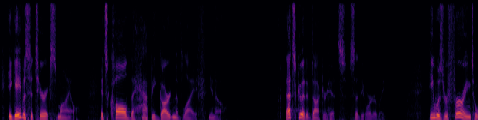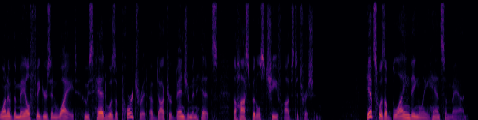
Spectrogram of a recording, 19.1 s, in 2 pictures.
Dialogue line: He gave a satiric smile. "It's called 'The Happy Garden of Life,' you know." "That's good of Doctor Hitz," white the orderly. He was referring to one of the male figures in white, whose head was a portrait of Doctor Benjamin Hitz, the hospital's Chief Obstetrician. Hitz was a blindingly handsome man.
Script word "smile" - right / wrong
right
